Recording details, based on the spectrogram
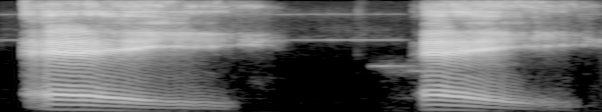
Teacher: okay so when i say a watch my mouth a a my mouth is moving when i say a because i start down lower a and then i go up high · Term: diphthong, diphthongs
